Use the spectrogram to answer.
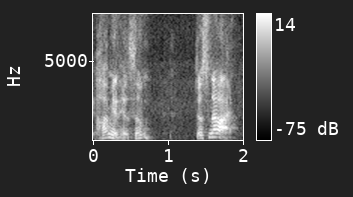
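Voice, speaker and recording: A man from Oregon answering interview questions as a guest, in an earnest, measured way. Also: sits high, breathy edge. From Portland, Oregon, USA.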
